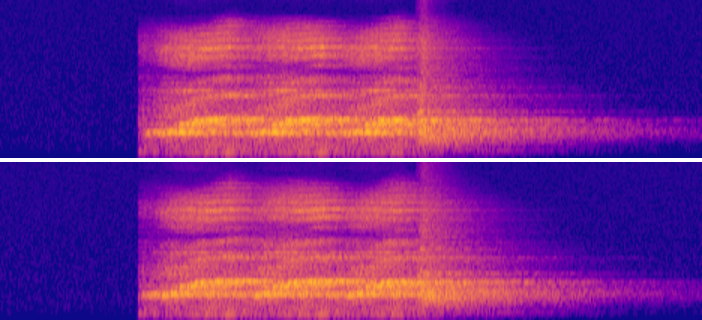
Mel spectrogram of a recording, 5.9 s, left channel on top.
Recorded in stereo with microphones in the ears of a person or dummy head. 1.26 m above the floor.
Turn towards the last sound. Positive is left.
turn(degrees=50)  # may be behind; listen again after turning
